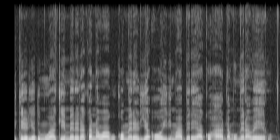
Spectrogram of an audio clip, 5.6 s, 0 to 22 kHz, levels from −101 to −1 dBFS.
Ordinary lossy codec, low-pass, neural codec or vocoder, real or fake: none; none; none; real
